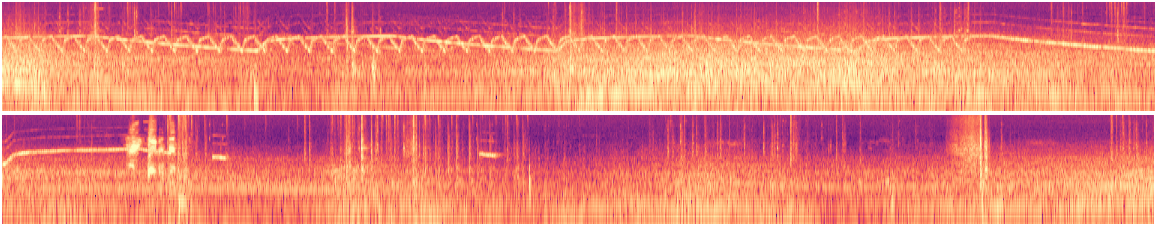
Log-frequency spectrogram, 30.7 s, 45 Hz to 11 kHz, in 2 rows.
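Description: Police car sirens wailing in long, slow rising and falling sweeps, with a faster warble running alongside. The sirens cut off about 17 seconds in. After that, patrol-car engine and road noise, with a few brief clicks.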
